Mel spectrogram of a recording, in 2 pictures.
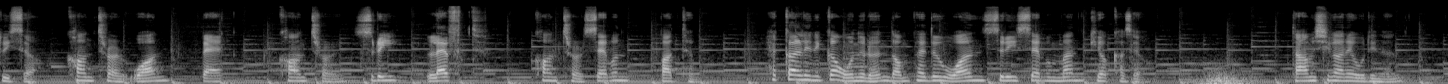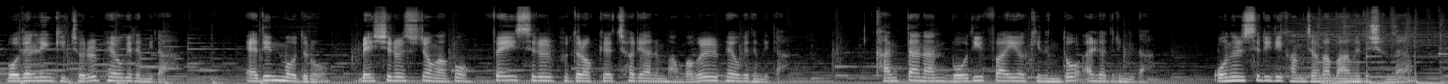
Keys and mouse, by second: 0.5 ctrl+KP_1, 0.7 ctrl+KP_1, 3.4 ctrl+KP_3, 6.0 ctrl+KP_7, 7.6-8.8 drag, 9.6 KP_1, 10.0 KP_3, 10.7 KP_7, 11.0-12.0 drag, 13.9 middle click, 15.0-16.5 drag, 16.7 middle click, 17.7 click, 18.4 click, 18.7-20.4 middle drag, 22.8-24.4 middle drag, 25.1-26.5 middle drag, 26.6 Tab, 27.5-28.5 middle drag, 28.8 Tab.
